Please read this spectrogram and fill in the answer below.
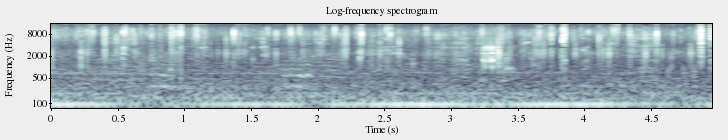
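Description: People eating grilled fish by hand: scattered small clicks and crackles of chewing, tearing the fish apart and handling the leaves it is held on, over a steady low hum.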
